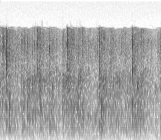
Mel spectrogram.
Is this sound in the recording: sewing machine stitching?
no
